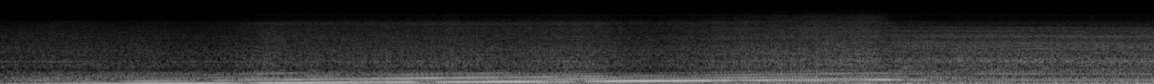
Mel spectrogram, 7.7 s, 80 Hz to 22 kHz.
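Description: Second-generation Honda NSX engine revving in third gear at about 75% accelerator pedal input under load on a dyno, a loud steady climb in pitch over several seconds with rising harmonics, then easing off near the end.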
